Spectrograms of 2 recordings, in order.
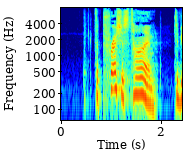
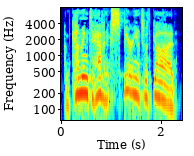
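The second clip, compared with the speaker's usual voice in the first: mocking quote; 4 semitones lower, 7 dB quieter than usual. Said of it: "what I really hate is the phrase".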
